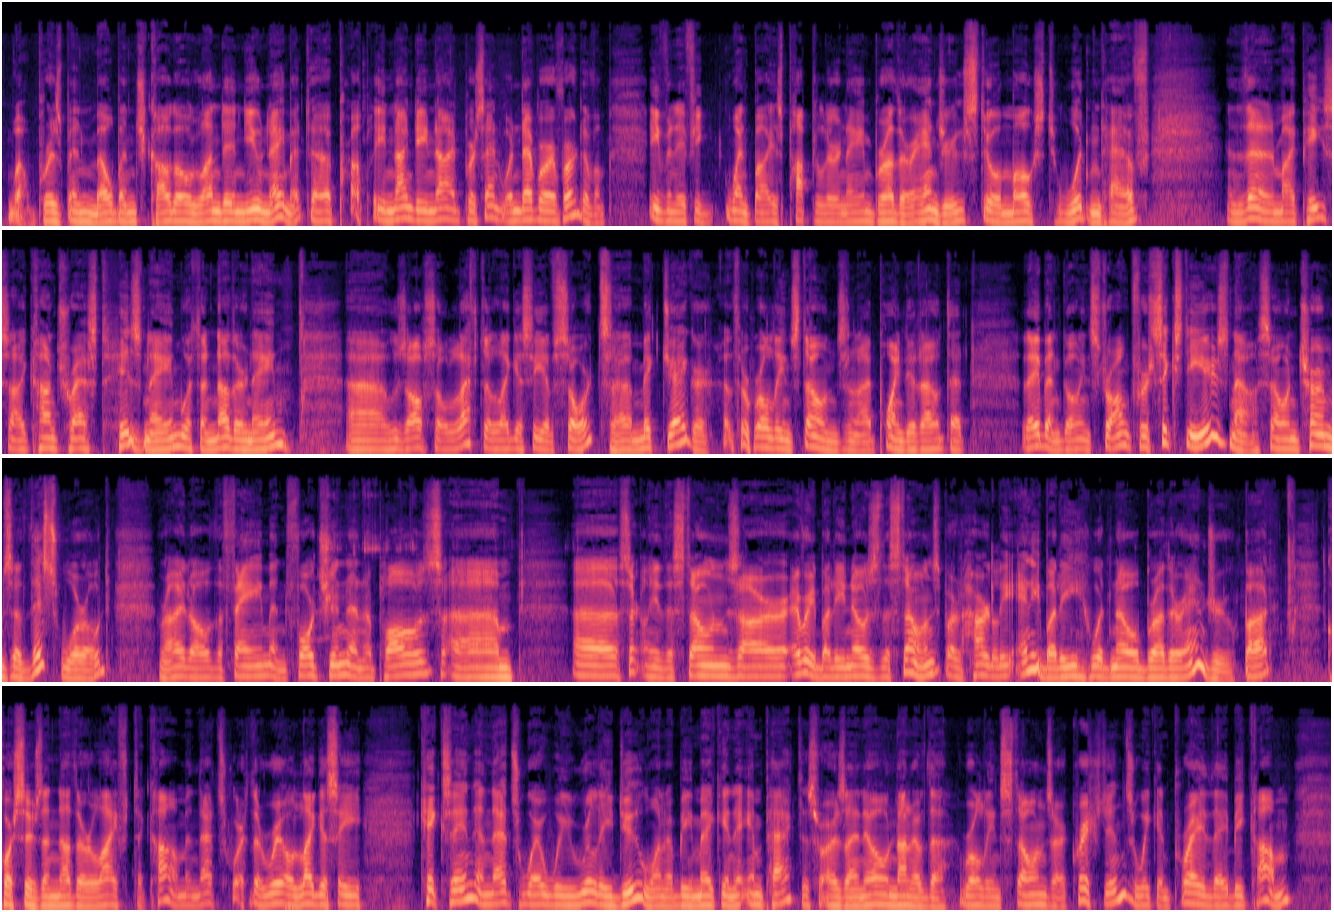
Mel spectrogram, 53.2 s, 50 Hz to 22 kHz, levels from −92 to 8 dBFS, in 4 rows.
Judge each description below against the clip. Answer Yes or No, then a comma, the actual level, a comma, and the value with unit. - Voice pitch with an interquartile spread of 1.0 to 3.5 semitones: Yes, average, 2.9 semitones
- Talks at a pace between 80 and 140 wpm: No, average, 165 wpm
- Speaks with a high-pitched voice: No, low, 125 Hz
